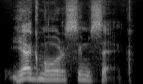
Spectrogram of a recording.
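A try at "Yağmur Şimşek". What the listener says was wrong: The original is without G. It's like a long A. but I also call myself Yagmur in UK because we don't have the silent G here.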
